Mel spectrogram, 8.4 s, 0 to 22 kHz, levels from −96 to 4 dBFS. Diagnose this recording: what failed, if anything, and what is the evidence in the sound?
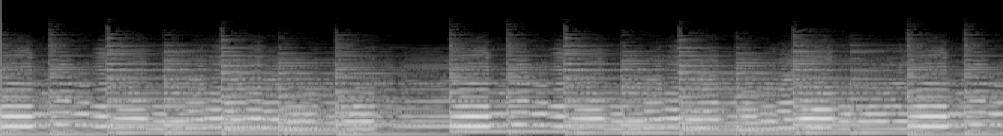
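Nothing failed here: the audio runs along without a glitch, dropout or distortion anywhere in it, so there's simply no fault to trace back to any stage of the chain.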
